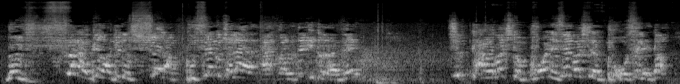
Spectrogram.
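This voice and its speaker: A woman scolding and mocking someone in an angry, shouting rant, often stammering and repeating herself. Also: high-pitched, animated, fast talker. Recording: distant mic with loud background noise.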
